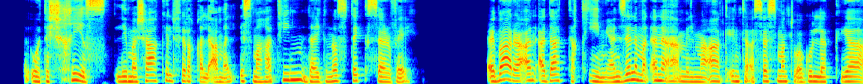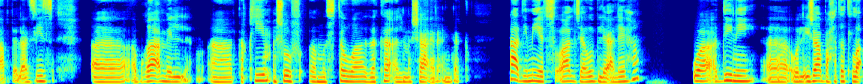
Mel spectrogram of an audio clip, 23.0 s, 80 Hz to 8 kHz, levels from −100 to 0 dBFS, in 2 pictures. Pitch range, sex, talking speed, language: 165-225 Hz, female, 110 wpm, Arabic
